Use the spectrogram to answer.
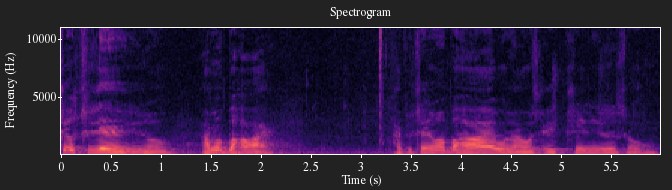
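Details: Woman, oral cavity cancer survivor treated with partial glossectomy and reconstruction followed by radiation; tongue does not reach the roof of her mouth and people have difficulty understanding her; articulation disorder after partial glossectomy.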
